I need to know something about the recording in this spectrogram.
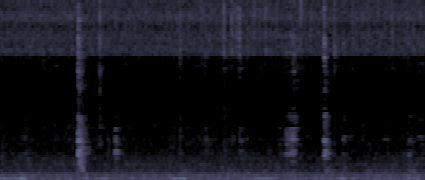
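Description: Near silence: faint room tone with a few faint ticks, two about a second in and two more around three seconds.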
